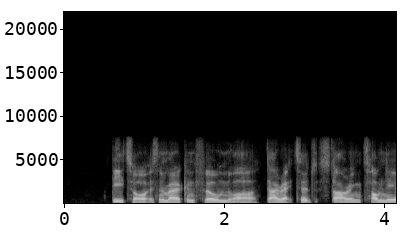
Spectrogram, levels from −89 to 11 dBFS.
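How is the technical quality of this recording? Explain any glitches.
The recording has one glitch, an AMR rate drop in the second half of the speech.

From 2.15 s to the end, the network pushes the AMR wideband codec to a lower rate, which sounds like a fall from about 12.65 to 6.6 kbit/s. Fewer bits describe the speech, so it turns rough and synthetic without losing bandwidth. Before 2.15 s, only light coding wear is audible.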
